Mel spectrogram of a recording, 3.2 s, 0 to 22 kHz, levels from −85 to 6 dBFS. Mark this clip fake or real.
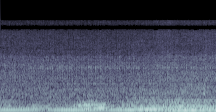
real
